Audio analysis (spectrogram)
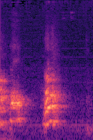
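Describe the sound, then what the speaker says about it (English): Two short dog barks, a second apart, mid-distance and moderately loud, with a quiet pause after. "My damn dogs won't shut up."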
